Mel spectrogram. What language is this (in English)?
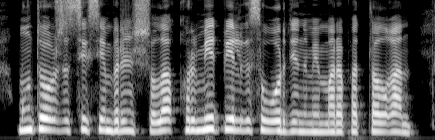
Kazakh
